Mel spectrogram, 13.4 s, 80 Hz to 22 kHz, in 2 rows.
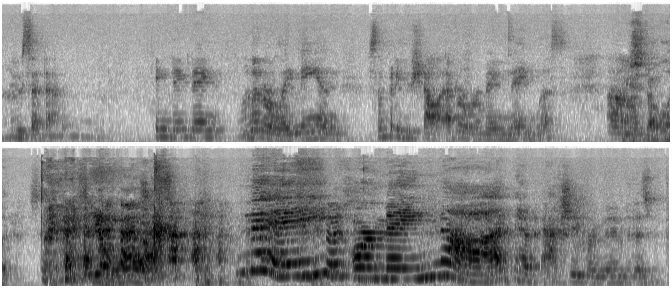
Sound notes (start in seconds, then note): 7.1 group laughs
